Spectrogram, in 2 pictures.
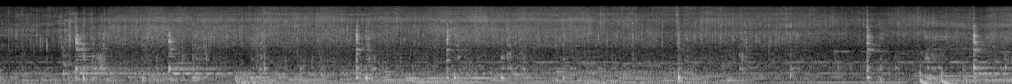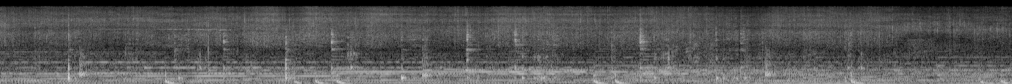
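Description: Chopped shallots frying in hot oil with mustard seeds, dried chilli and curry leaves in an aluminium pot, a steady sizzle: the tempering for a soup. A metal ladle stirs them, scraping and clicking against the pot many times.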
